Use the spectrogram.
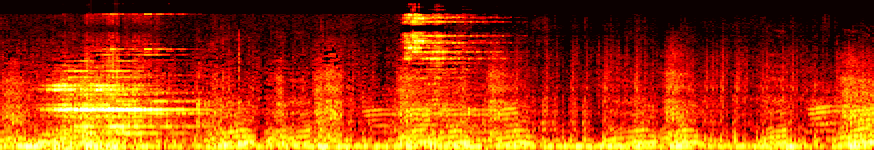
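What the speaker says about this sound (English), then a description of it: "it wouldn't be an episode of Minecraft without the horrifying sound of farm animals" Minecraft farm animals such as cows moo and groan in a loud, dense overlapping chorus that runs the whole time, with a sharp high squeal partway through.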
